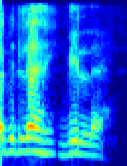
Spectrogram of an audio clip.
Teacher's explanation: يبقى انا هنا الباء مكسوره بي، فاللام اللام لفظ الجلاله حينما يسبقها مكسور بالرقاقه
